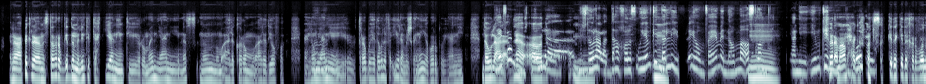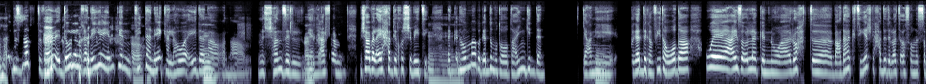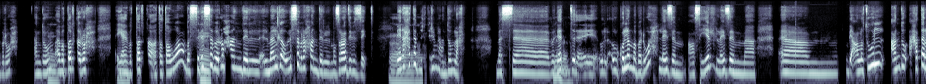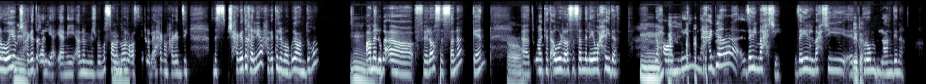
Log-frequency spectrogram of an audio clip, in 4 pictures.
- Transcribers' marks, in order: unintelligible speech; distorted speech; other background noise; tapping; laughing while speaking: "خالص، كده، كده خربانة معـاهم"; laugh; laugh; other noise
- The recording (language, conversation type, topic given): Arabic, podcast, ممكن تحكيلي قصة عن كرم ضيافة أهل البلد؟
- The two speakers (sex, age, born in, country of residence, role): female, 20-24, Egypt, Romania, guest; male, 40-44, Egypt, Portugal, host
